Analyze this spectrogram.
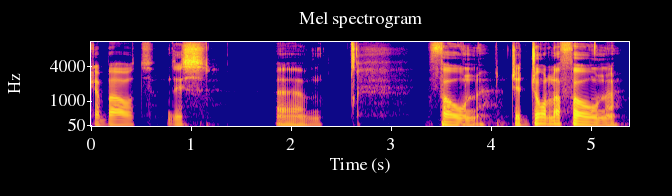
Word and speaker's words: Jolla: And today I'm going to talk about this um phone, the Jolola phone. I hope I pronounce it right. I would say Yola, but I also got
